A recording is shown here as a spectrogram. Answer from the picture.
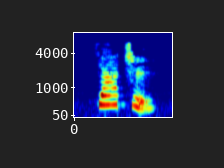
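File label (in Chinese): "压制", Mandarin Chinese; hsk; chinese-flashcards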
